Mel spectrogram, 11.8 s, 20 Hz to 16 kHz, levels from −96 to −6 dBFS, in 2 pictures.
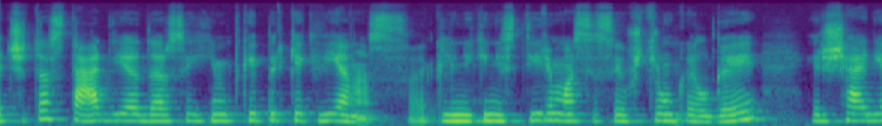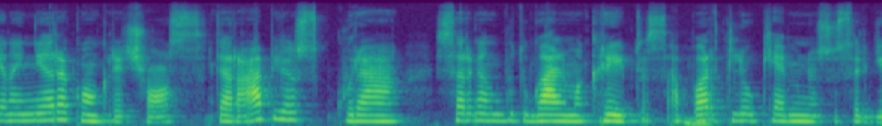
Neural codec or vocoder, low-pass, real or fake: none; 14.4 kHz; real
